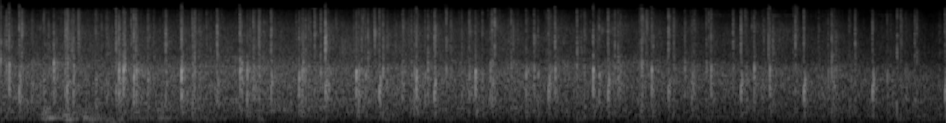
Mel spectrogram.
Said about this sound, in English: Give a round of applause this morning.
